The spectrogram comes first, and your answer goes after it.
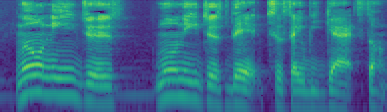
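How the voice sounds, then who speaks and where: In an ordinary speaking voice, a man talks at a fairly slow pace with lively intonation. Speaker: podcast host. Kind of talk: solo rant, confessional. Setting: home, recording alone. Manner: casual, rambling, chatty; emotional, near tears, voice wavering.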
